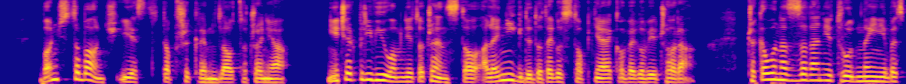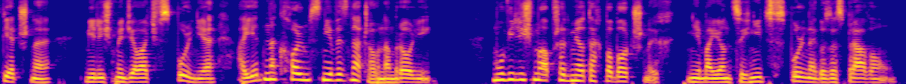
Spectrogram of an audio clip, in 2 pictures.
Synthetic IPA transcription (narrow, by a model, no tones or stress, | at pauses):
bɔɲt͡ɕt̪sɔbɔɲt͡ɕijɛst̪ːɔpʂɘkɾɛmd̪laɔt̪ɔt͡ʂɛɲa | ɲɛt͡ɕɛɾplʲivʲiwɔmɲɛt̪ɔt͡ʂɛ̃w̃st̪ɔʔa̰lɛɲiɡd̪ɘd̪ɔt̪ɛɡɔst̪ɔpɲajakɔvɛɡɔvʲjɛt͡ʂɔɾa̰ | t͡ʂɛkawɔnazːad̪aɲɛt̪ɾud̪nɛiɲɛbɛspʲjɛt͡ʂnɛ | mʲjelʲiɕmɘd͡ʑawat͡ɕfspulɲɛa̰jɛd̪nakxɔlmsɲɛvɘznat͡ʂawnamɾɔlʲi | muvʲilʲiɕmɘɔpʂɛd̪mʲjɔt̪axpɔbɔt͡ʂnɘ̰xɲɛmajɔnt̪sɘxɲit̪sfspulnɛɡɔzɛspɾavɔ̰̃w̃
